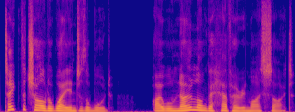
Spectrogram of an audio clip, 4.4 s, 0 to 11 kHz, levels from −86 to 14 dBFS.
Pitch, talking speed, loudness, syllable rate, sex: 180 Hz, 215 wpm, -17 LUFS, 5.2 syllables/s, male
